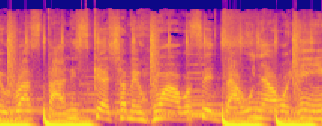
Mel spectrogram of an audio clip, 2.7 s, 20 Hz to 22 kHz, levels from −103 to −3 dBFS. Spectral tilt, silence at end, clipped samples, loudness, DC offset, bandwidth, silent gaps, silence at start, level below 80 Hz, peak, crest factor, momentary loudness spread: -4 dB/octave; 0 s; under 0.1%; -10 LUFS; under 0.1%; 16.5 kHz; none; 0 s; -10 dBFS; 0 dBFS; 8 dB; 3 LU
